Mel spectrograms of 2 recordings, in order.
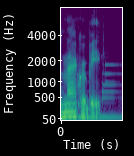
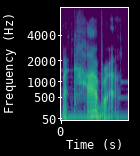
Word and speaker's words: macabre: So, when little boy me read this word for the first time, he thought it was macabre. Now, I've also heard it pronounced macabra, so I don't know which is technically the correct one.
